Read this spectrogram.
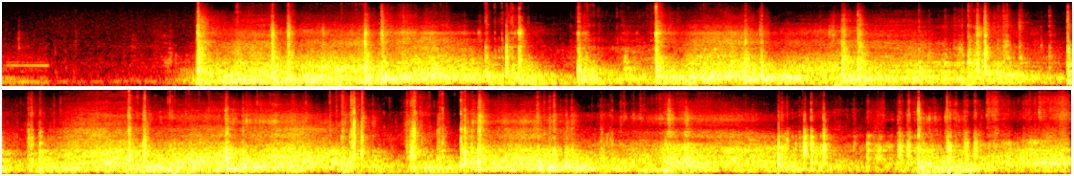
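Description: Skateboard wheels roll and rumble on a wooden ramp.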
